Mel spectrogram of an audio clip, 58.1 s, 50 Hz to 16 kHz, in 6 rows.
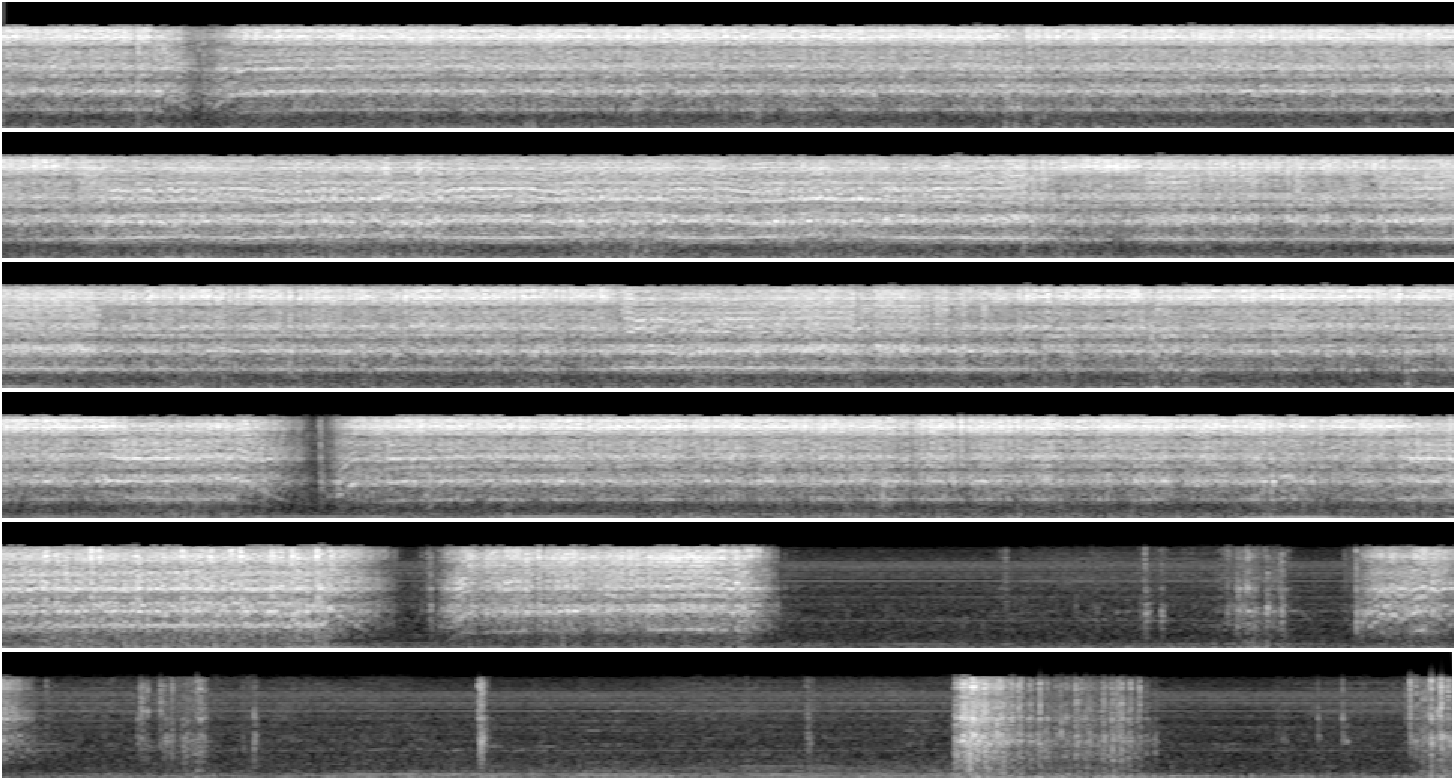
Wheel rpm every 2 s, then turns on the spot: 130, 160, 160, 160, 160, 160, 160, 160, 160, 160, 160, 160, 160, 160, 160, 110, 160, 160, 160, 160, 100, 130, 0, 20, 20, 0, 0, 30, 0.
40-42 48-50 54-56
